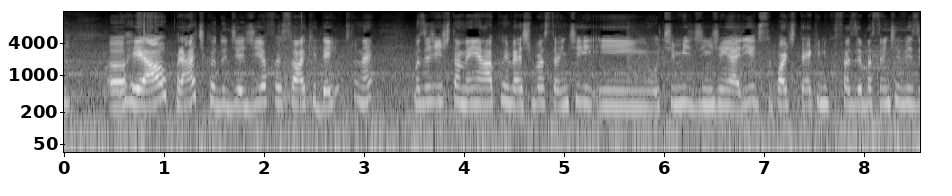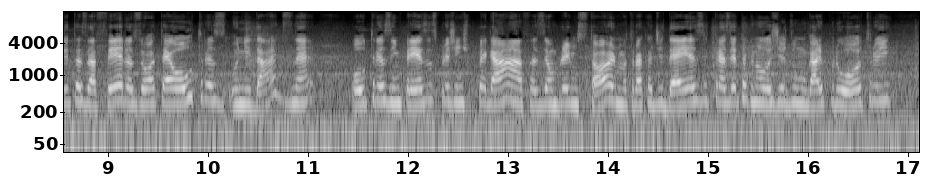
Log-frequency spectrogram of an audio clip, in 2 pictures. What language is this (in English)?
Portuguese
